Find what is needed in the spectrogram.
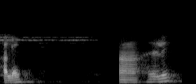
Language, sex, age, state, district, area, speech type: Kannada, male, 18-30, Karnataka, Shimoga, rural, conversation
